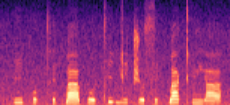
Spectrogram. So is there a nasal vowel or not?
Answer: yes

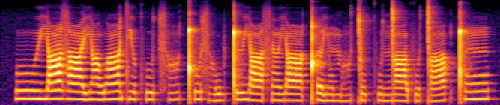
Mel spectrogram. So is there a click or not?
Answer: yes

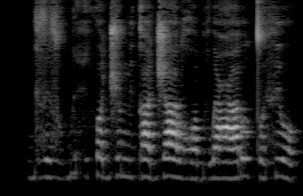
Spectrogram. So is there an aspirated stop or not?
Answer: no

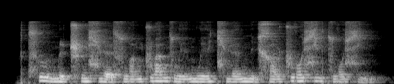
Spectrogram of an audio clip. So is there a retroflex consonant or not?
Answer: yes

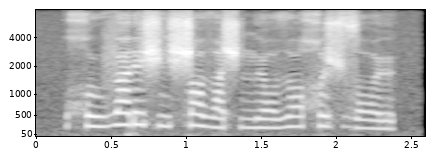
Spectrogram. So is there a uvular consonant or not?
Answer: yes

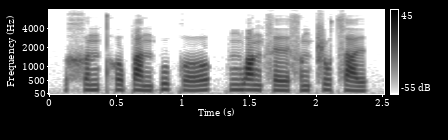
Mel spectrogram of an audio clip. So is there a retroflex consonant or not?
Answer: yes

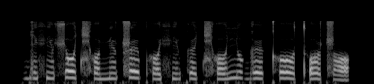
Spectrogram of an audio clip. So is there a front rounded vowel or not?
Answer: yes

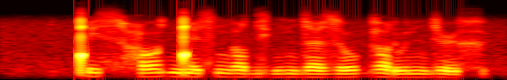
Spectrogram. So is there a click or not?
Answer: yes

